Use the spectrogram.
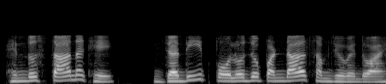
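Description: From 1.22 to 1.54 s, during a pause in the speech, the background drops by about 8 dB and turns into a smooth, textureless hiss for roughly a third of a second before the speech resumes. This is likely comfort noise in place of the background: the sending side stopped transmitting during the silence, and the receiver filled the 320 ms gap with synthetic noise approximating the room. Throughout the call path, nothing reaches above 4 kHz.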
